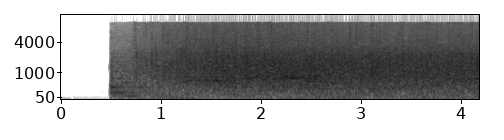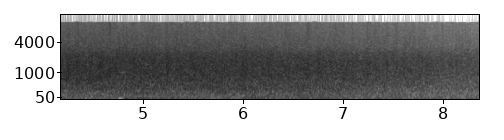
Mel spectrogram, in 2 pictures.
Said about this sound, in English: That applause is for the Vienna Philharmonic, conducted by Zubin Mehta, with music by Johann Strauss Jr., Tales from the Vienna Woods, here on Kansas Public Radio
